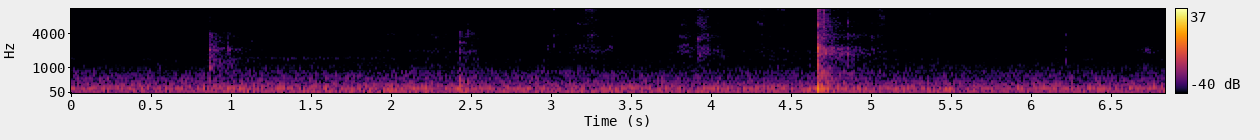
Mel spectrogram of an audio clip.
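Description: Tableware handled on a table: a couple of faint clicks, then one sharp knock a little before five seconds in, over a low steady hum.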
